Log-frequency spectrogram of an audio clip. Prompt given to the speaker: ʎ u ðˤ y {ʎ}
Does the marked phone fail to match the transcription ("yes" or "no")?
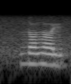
yes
